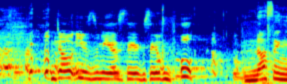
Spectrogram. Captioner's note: laughs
